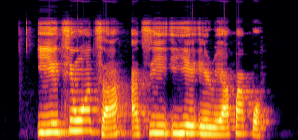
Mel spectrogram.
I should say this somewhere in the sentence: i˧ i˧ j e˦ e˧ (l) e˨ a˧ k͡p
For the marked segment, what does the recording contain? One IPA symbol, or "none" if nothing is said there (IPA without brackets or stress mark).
ɾ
